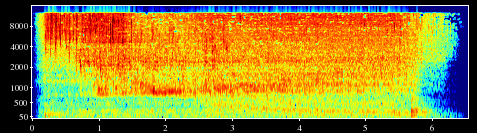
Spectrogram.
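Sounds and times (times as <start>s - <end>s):
water filling a mug from a household kitchen tap: 0.1s - 6.4s.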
